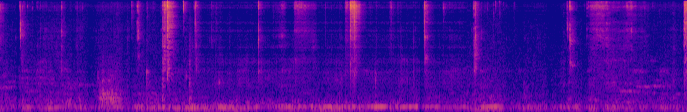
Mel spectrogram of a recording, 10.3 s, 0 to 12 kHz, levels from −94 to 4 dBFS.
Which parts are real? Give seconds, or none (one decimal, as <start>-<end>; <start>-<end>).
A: 0.0-2.9; 7.0-10.3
